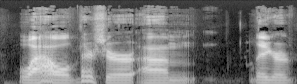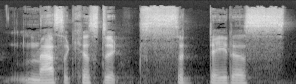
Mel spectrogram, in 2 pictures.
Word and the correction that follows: sadist: You said sedatist. It's sadist.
